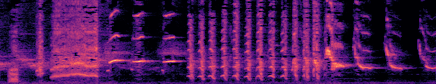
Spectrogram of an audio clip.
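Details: Male Javan myna singing in the morning, full varied song for training birds: a rough hissing note and clear whistles, then a steady rattle of about fifteen sharp ticks and falling whistled slurs.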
